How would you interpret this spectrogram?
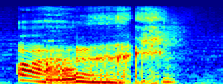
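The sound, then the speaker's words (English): A voice imitates a pained creature's moan as the creature is hit in the shoulder and seared by light, a single drawn-out wailing groan that slides downward in pitch, loud, then trails off into a short breathy tail. “As it hits, you just hear a oh, instead of the regular sound.”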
